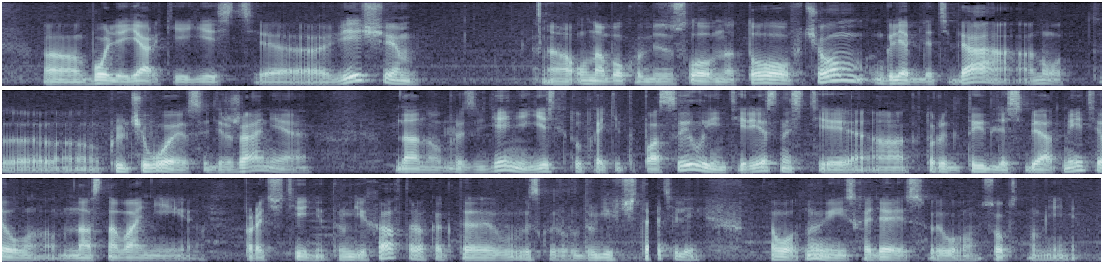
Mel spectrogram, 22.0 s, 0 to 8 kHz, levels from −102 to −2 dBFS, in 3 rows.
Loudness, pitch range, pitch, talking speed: -23 LUFS, 85-95 Hz, 90 Hz, 130 wpm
